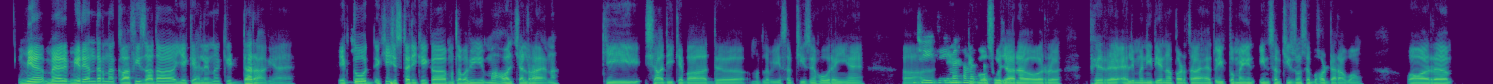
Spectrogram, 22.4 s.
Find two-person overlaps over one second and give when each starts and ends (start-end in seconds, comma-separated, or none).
13.7-15.2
